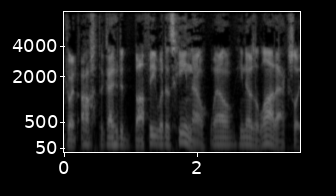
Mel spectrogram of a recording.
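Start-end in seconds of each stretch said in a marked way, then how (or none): none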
